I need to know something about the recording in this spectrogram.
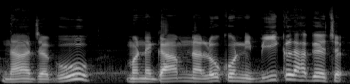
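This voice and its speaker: A man voicing a gentle, smiling male god who speaks kindly and reassuringly in a children's tale. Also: fairly high pitch, animated, a little slow, heavy background noise.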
